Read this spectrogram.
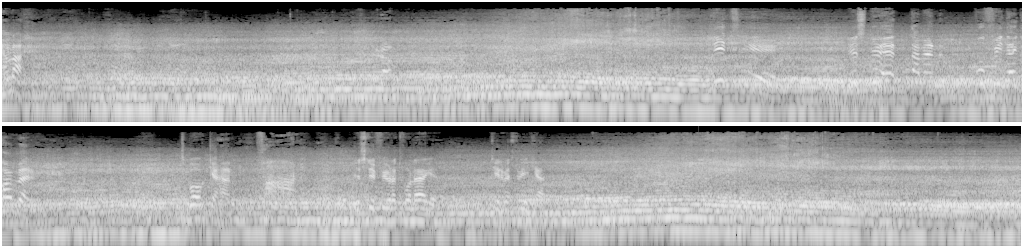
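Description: Several motorcycle engines roar loudly, rising and falling in pitch as the bikes race by.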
